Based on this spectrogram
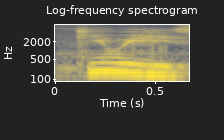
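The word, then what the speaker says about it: civis: polish শব্দটা হচছে সিবিস Latin উচ্চারণ আরেকটু কঠিন ওরা কিউস বলে আমরা ইংরেজিতে সিবিস বলি সেখান থেকেই সিভিল সোসাইটি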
